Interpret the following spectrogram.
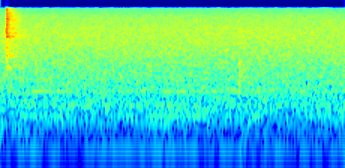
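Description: A steady rushing background noise with a faint low hum, like a fan or air-handling unit running.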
